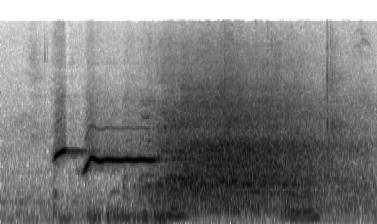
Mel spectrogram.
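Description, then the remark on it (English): A sharp, loud whistle from someone in a crowd, two quick rising notes into a held tone, followed by a swell of audience laughter and murmuring. “so it's like, I know, what was the whistle area?”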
